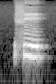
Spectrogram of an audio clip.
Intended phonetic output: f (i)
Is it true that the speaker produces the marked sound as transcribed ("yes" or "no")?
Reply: no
